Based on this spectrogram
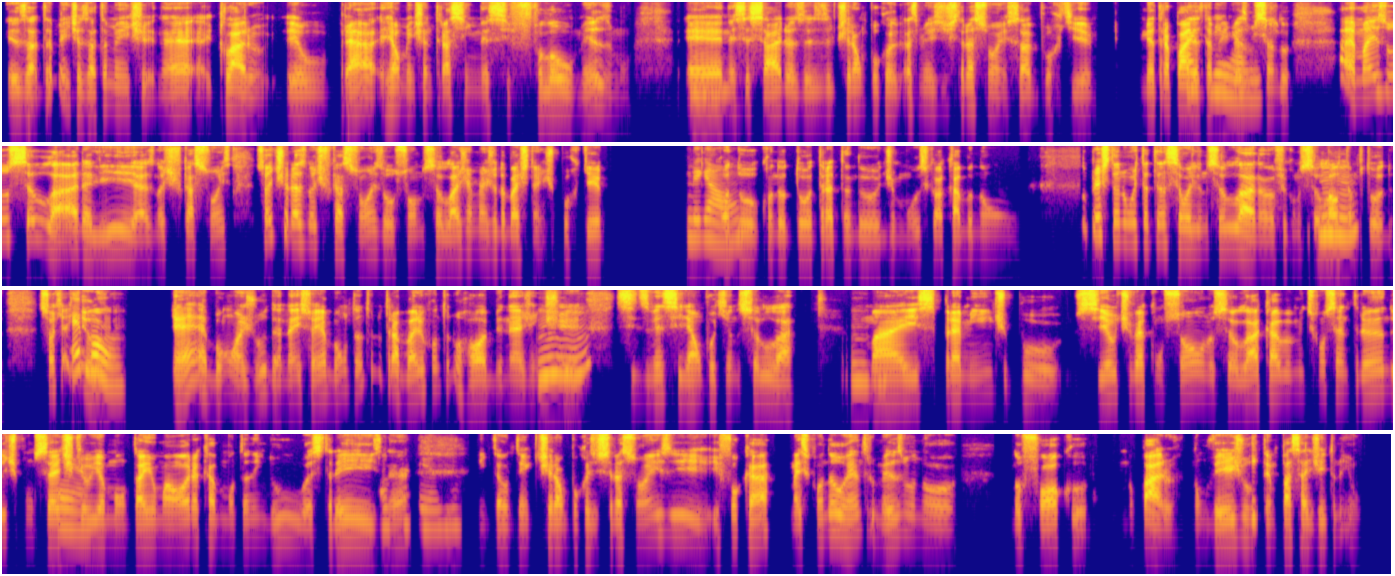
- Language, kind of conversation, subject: Portuguese, podcast, Como entrar no estado de fluxo ao praticar um hobby?
- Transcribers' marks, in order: none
